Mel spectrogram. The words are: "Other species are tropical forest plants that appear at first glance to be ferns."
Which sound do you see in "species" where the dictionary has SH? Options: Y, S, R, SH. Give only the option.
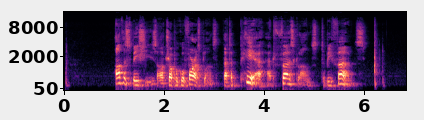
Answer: SH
